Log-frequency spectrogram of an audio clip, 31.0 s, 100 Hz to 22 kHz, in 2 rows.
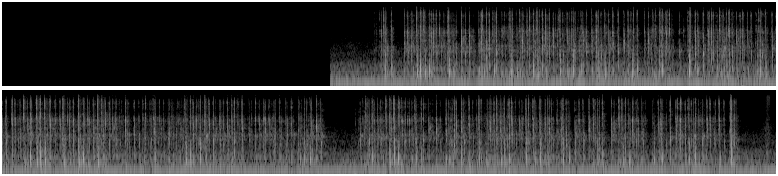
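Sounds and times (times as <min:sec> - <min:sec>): steady low hum: 0:06.6 - 0:30.9
fast typing on mechanical keyboard: 0:07.5 - 0:21.9, 0:22.6 - 0:30.2.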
